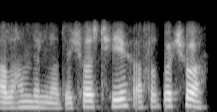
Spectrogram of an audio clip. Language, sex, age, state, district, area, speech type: Kashmiri, male, 30-45, Jammu and Kashmir, Shopian, rural, conversation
